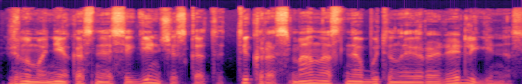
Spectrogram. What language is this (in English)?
Lithuanian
